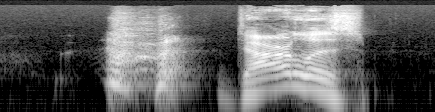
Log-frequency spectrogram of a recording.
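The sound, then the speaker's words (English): A person gags and coughs. A harsh, rough cough-like burst is followed by a longer, strained, voiced retching sound, then quiet. “Excuse me, it's making me gag.”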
